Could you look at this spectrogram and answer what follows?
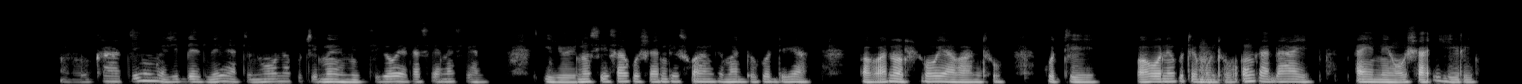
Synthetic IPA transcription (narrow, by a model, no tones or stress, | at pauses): m̤ukʰad͡zimwe̞ʐibʱe̞ɮle̞jatino̞ːnakutimiʐemid͡zijo̞jakasijanasijana | ijo̞ino̞sisakuʃandiswaŋɡe̞madʱo̞ko̞dʱe̞japaʋa̰no̞ɬujaʋantʰukuti | ʋaone̞kutimuntʰuʔuŋɡaɗai | aine̞ɦo̞ʃa̰ʔiːɾi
